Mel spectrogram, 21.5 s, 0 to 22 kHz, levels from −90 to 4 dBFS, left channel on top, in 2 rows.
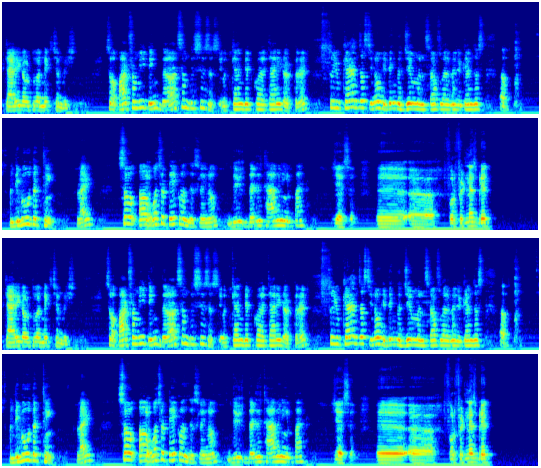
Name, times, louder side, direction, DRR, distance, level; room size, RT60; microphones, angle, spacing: voice 1, 0.0-1.4 2.1-6.1 6.5-9.6 9.9-10.3 10.9-11.8 12.2-12.6 13.1-16.8, equal, 60° right, 1.3 m, -30 dB
voice 2, 18.2-19.4 19.7-20.5, right 4 dB, 40° right, 2.4 m, -27 dB
6.5 x 3.7 x 5.3 m
head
